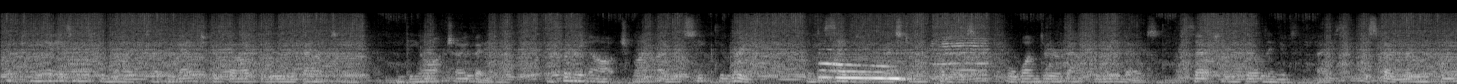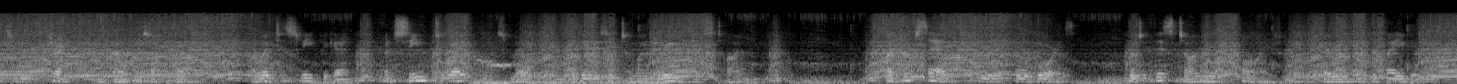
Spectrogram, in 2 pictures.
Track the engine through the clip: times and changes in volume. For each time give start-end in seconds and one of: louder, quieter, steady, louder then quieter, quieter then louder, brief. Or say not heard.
0.0-29.1 steady.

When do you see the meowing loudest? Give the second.
9 s.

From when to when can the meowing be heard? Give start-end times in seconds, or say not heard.
8.2-9.8, 19.2-21.0.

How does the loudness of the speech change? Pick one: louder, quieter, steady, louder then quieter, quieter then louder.
steady.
